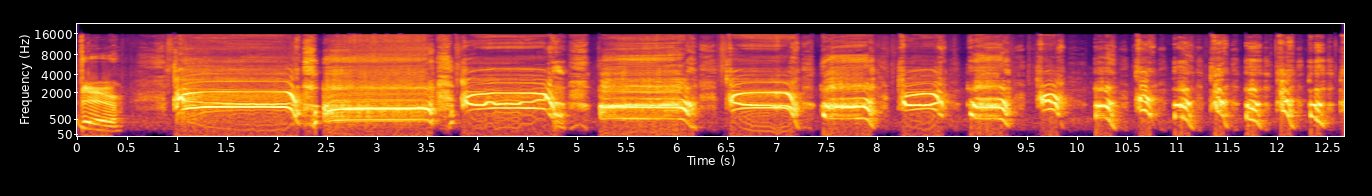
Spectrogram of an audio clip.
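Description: A person screaming in a high voice: several long, held screams, then a quick run of short cries from about nine seconds in.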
